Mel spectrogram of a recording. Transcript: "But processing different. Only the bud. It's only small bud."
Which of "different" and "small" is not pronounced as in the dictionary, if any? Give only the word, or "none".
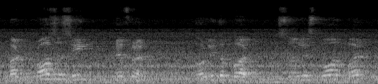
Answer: small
